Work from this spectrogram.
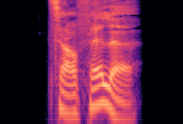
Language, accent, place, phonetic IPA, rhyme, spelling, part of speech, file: German, Germany, Berlin, [t͡sɛɐ̯ˈfɛlə], -ɛlə, Zerfälle, noun, De-Zerfälle.ogg
- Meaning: nominative/accusative/genitive plural of Zerfall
